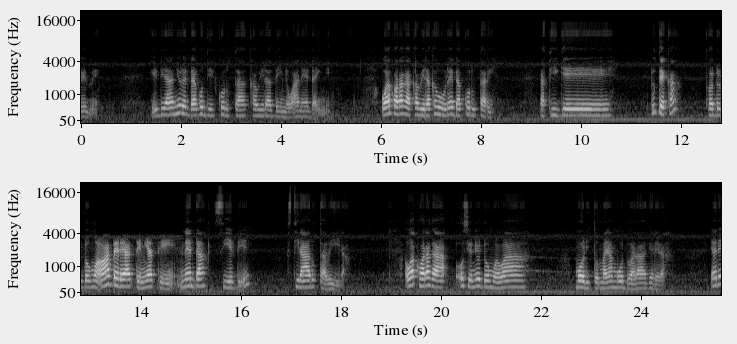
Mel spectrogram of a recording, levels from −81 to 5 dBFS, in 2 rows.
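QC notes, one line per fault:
Throughout: Opus compression. The speech was likely squeezed through a low-rate Opus encoder in its music (CELT) mode, at a rate that fits about 24 kbps. The full band is kept, reaching up to 20.1 kHz, so nothing sounds muffled. The encoder preserves each band's energy but fills the fine detail it cannot afford with folded or noise-like content, so the damage is plainly audible as a grainy, rough texture on voiced sounds rather than swirling.
13.08–14.84 s: input switched to a poorer device. Right after "tondũ ũndũ", the capture likely jumped to a lesser microphone or a headset call profile, then came back. There is no gap at the switch. While it lasts, nothing passes above 3.8 kHz, so the speech turns dull and boxy. The level shifts by a few decibels, and a faint new background noise, far below the speech, appears with the different device.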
